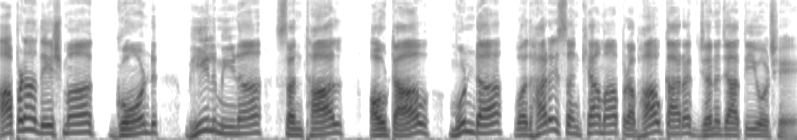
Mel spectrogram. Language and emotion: Gujarati, neutral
